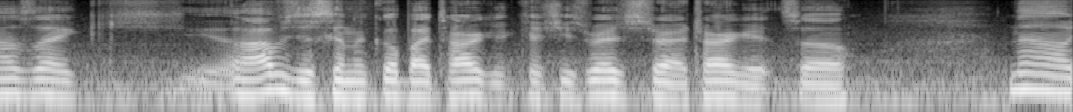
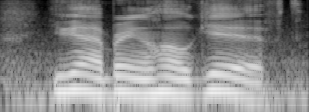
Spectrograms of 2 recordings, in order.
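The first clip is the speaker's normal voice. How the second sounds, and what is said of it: Imitated woman's voice with distinctive cadence. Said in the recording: “That's my new impression of her. ... That cadence?”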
